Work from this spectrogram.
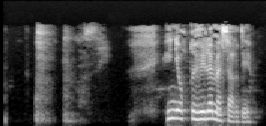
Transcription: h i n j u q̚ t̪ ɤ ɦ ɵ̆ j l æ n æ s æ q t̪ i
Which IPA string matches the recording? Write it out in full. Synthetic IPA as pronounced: h i n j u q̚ t̪ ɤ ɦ ɵ̆ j l æ m æ s æ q d̪ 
